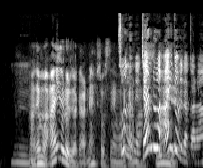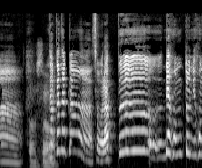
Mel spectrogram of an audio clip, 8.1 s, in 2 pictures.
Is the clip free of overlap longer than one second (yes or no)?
no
